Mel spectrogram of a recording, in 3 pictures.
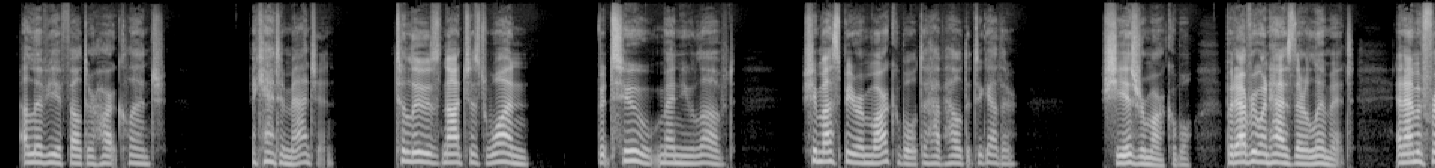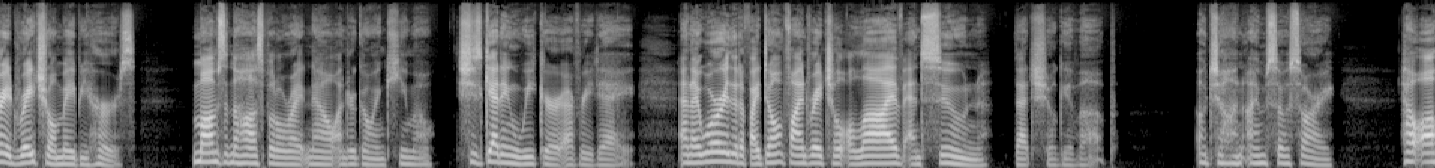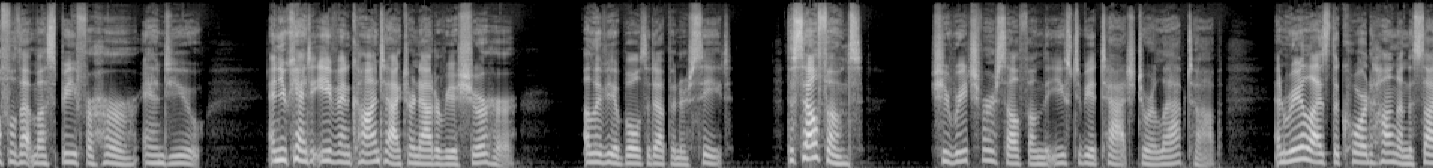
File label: Romance 3rd POV M F Dialogue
